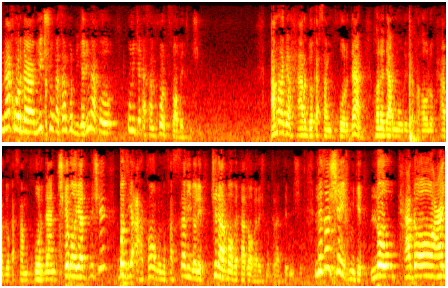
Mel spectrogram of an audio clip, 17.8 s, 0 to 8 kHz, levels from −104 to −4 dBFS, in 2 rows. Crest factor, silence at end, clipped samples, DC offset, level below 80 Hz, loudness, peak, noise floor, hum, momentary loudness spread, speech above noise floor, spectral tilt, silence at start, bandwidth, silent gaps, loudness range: 20 dB; 0 s; under 0.1%; under 0.1%; -40 dBFS; -19 LUFS; 0 dBFS; -45 dBFS; none; 14 LU; 26 dB; -5.5 dB/octave; 0 s; 7.6 kHz; none; 6 LU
